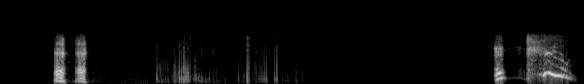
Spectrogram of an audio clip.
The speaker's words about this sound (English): Monkeys bless you. Bless you.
